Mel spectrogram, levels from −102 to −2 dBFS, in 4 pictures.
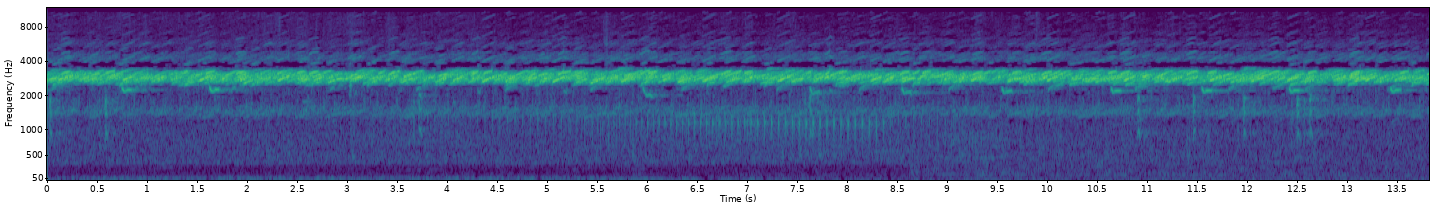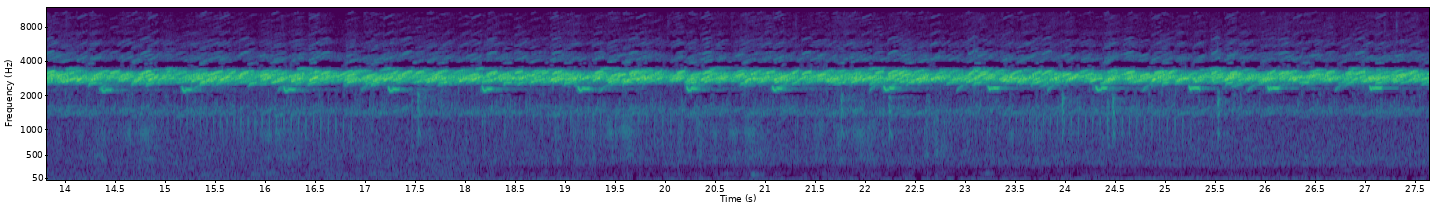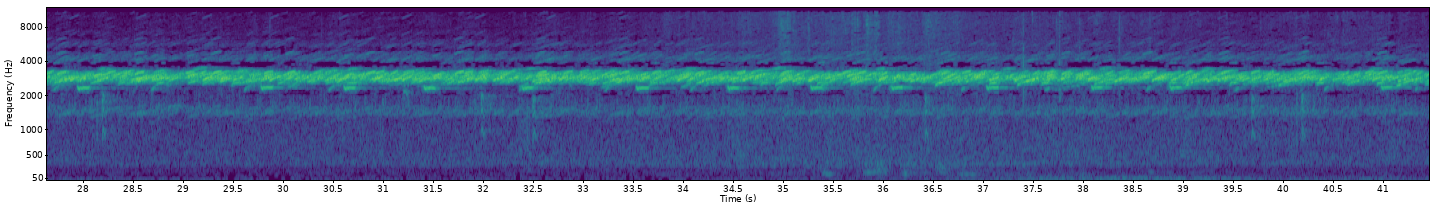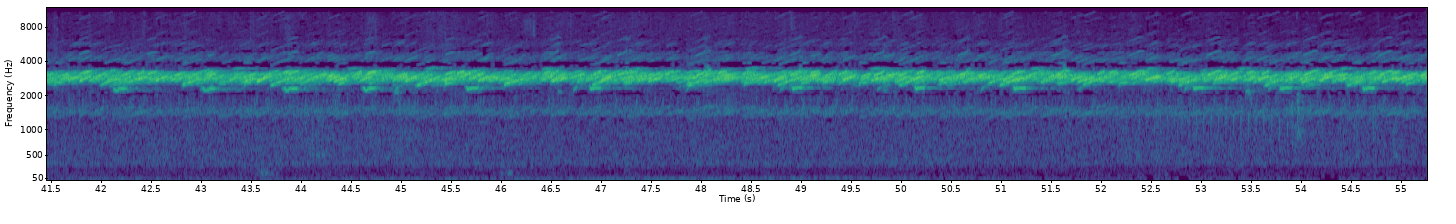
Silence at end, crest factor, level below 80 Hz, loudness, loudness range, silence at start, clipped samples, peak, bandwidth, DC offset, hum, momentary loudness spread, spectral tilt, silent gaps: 0 s; 14 dB; -80 dBFS; -27 LUFS; 1 LU; 0 s; under 0.1%; -16 dBFS; 11 kHz; under 0.1%; none; 2 LU; 3.5 dB/octave; none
